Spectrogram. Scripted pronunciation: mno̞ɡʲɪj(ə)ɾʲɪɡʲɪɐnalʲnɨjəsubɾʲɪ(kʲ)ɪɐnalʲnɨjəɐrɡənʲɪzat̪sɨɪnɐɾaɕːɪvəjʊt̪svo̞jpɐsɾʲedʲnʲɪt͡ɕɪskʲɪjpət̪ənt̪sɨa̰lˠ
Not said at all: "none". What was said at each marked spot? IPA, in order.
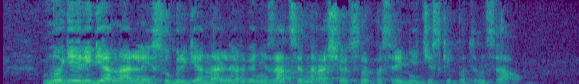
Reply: ə, ɡʲ

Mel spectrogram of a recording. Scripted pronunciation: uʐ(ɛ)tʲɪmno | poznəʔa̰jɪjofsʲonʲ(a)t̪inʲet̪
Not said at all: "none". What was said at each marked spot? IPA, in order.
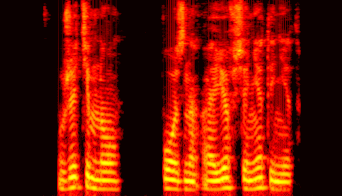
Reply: ɛ, e

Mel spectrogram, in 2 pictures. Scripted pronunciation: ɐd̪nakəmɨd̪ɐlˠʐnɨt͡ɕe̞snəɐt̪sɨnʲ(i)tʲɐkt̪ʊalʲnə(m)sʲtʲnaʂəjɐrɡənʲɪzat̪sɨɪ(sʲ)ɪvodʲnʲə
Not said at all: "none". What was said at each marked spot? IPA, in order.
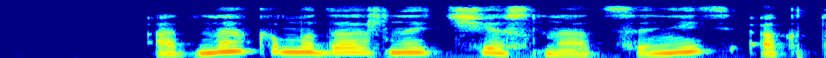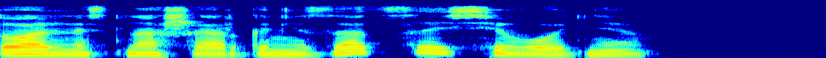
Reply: i, none, sʲ

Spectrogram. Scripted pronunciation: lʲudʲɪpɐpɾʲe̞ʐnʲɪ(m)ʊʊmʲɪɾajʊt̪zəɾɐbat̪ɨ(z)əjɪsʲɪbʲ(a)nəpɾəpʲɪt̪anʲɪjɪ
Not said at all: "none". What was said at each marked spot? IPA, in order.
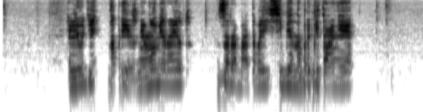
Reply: m, v, e

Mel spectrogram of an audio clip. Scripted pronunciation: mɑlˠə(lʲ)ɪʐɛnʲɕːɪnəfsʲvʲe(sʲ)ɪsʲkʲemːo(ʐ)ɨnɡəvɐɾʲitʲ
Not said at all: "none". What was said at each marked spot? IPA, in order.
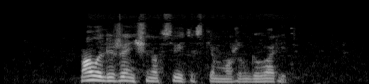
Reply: lʲ, tʲ, ʐ

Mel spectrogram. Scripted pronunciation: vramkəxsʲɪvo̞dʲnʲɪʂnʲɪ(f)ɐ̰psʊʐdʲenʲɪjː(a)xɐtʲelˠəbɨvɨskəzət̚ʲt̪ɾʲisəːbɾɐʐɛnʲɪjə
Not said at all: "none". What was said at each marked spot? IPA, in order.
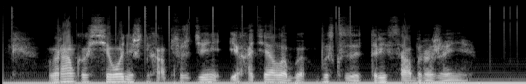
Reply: x, a

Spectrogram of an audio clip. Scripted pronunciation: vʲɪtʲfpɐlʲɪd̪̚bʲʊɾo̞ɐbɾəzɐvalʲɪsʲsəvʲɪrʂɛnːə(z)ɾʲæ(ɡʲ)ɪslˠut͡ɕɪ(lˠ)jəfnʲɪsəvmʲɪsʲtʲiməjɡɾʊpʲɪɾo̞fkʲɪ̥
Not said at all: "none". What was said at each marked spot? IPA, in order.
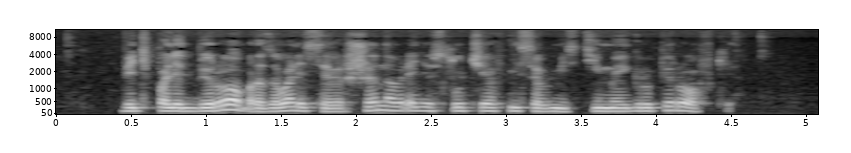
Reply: v, dʲ, none

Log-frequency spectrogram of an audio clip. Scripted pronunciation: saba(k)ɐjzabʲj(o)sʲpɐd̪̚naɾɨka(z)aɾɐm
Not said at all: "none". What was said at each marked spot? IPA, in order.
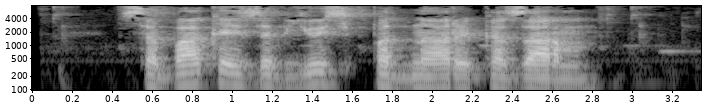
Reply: k, u, z

